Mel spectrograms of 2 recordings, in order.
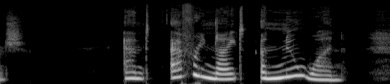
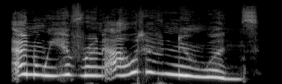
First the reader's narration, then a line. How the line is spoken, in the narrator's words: sobbed Camilla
